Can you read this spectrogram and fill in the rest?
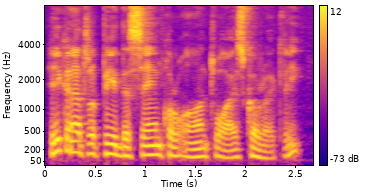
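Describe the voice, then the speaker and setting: A man whose first language is Arabic, hosting a live call-in debate and arguing forcefully while reading from sources. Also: medium pitch, animated, fairly quick, gravelly, slightly rough. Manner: forceful, argumentative, repeats himself. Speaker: host of a call-in debate stream.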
